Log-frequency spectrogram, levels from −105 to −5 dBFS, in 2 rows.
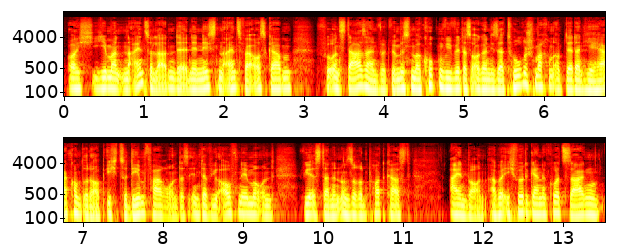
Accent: German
